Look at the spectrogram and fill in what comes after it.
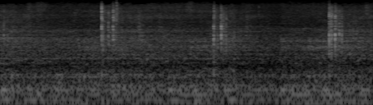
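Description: Fireworks going off: a sharp bang about every second and a half, one of them a quick double, over a steady low rumbling noise.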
